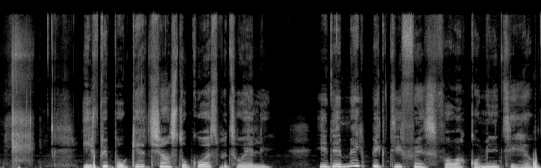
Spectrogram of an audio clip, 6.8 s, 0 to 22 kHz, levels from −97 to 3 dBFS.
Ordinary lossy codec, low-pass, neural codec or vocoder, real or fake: none; none; none; real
